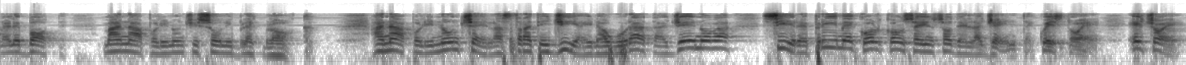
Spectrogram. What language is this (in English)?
Italian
